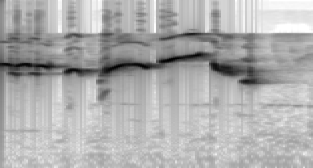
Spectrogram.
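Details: White-rumped shama (kacer) song in a loud, energetic 'gacor' style used as a training master: clear whistled phrases sliding and wavering, rising then dropping sharply, with short buzzy notes between.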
